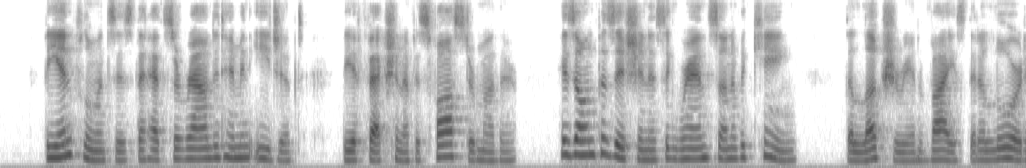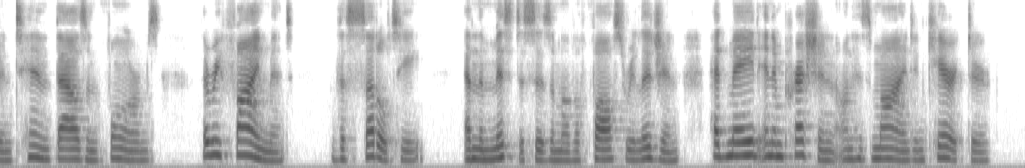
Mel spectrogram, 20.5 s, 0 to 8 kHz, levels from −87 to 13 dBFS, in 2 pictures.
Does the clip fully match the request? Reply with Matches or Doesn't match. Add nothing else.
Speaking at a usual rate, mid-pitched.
Matches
